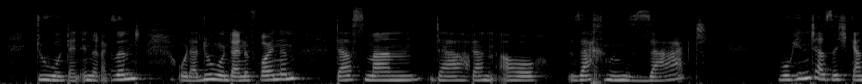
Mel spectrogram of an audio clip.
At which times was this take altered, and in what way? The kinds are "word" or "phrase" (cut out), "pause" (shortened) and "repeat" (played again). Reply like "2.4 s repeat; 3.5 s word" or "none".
1.1 s word; 4.7 s word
